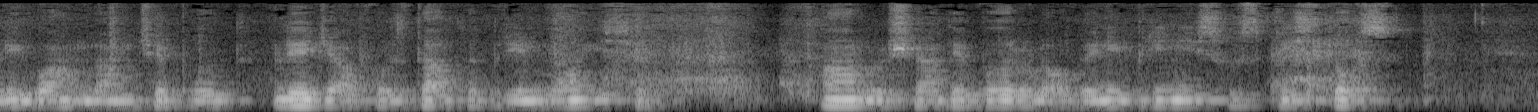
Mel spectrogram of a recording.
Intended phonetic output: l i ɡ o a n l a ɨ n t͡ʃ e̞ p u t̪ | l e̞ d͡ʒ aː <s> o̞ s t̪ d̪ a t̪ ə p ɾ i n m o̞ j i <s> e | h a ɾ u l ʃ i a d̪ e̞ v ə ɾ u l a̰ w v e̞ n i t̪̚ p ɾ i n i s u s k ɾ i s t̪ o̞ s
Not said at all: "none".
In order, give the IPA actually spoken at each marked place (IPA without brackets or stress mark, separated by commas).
f, s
